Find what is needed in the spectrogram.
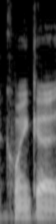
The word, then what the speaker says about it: Cuenca: I've seen some really beautiful photos of, is it Cuenca? Is that how you say it? – Yeah, I believe so. – And also what, like the Buttes, I think. – Okay, so that's Cuenca in Spain and Buttes in France.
